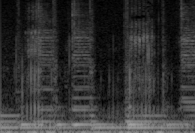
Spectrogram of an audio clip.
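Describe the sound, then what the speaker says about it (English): A pet cat purrs close by, a soft continuous rumbling drone that pulses in gentle rhythmic cycles, with no talking over it. "your cat starts purring like a small engine."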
